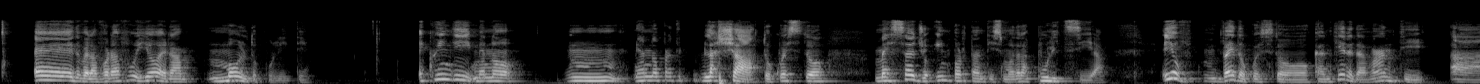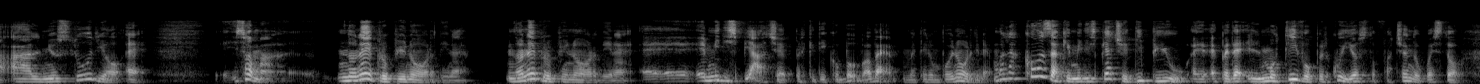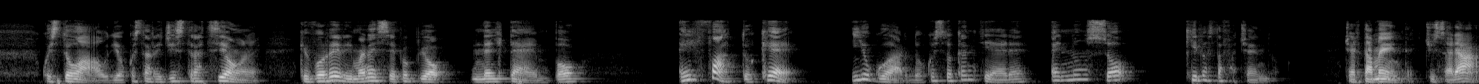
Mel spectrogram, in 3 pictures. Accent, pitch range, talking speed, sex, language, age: native, 115-170 Hz, 140 wpm, male, Italian, 30-49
